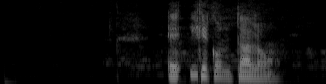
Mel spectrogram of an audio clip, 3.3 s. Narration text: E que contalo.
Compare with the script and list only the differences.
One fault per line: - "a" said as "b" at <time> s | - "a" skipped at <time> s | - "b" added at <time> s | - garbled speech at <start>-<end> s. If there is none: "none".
none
